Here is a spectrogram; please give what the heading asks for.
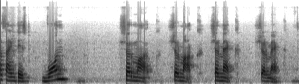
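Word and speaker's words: Tschermak: शर्मार्क शर्माक शर्मक शर्मक यहां पे T silent है और इसकी जो प्रोनाउंसिएशन होगी वो शर्मक शर्मक ठीक है अब ऐसा नहीं होगा कि तुम बोलो टर्मक नहीं टशरमैक नहीं होगा टी साइलेंट है तो बनेगा शर्मक वॉन शर्मक वॉन शर्मक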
